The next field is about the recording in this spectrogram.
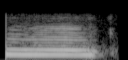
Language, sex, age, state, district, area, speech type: Gujarati, female, 30-45, Gujarat, Ahmedabad, urban, conversation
